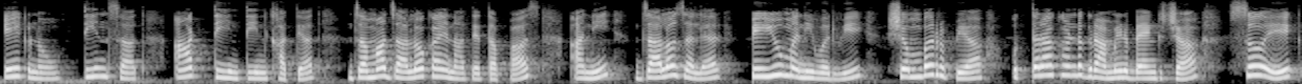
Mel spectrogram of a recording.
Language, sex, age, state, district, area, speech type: Goan Konkani, female, 18-30, Goa, Canacona, rural, read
